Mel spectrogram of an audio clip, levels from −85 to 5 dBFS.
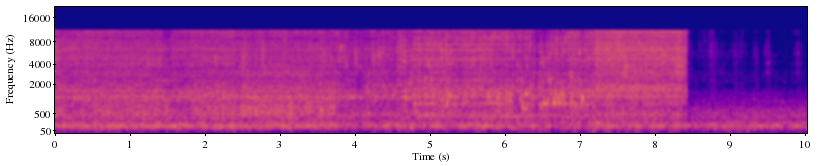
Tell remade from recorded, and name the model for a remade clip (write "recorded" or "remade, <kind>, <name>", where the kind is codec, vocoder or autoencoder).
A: recorded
